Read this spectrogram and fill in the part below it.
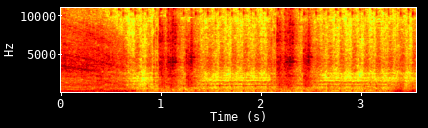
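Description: Short metallic clicks of items being picked up sound twice.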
